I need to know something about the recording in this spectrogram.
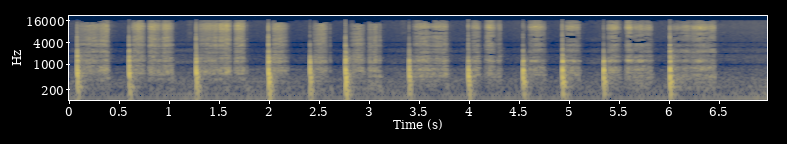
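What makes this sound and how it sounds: Thick, chunky pink sidewalk chalk is held in the hand and written across a black chalkboard, forming words. Each stroke begins with a sharp tap and trails into a dry, bright, gritty scrape, with brief pauses between strokes and a faint low hum underneath.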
